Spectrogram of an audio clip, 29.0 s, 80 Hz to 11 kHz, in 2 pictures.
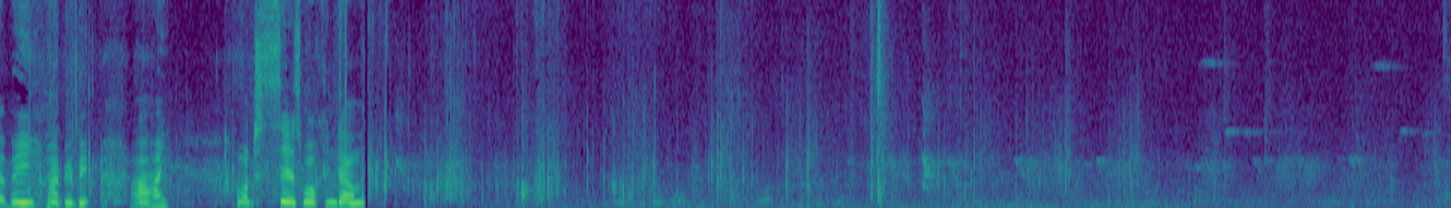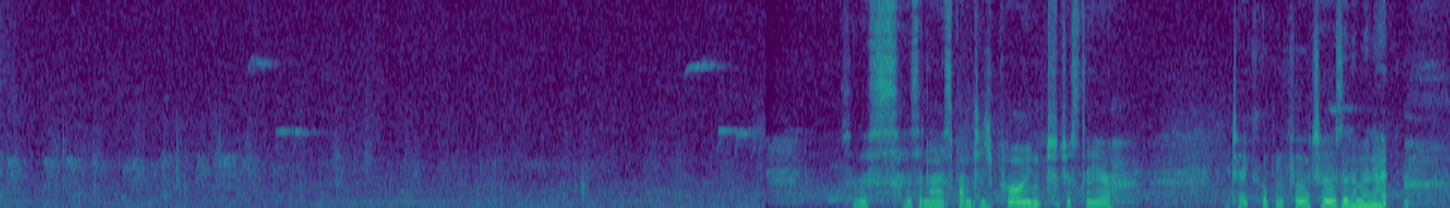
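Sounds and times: footsteps crunching on gravel: 0:00.2 - 0:22.0
high bird chirps: 0:08.8 - 0:17.9.

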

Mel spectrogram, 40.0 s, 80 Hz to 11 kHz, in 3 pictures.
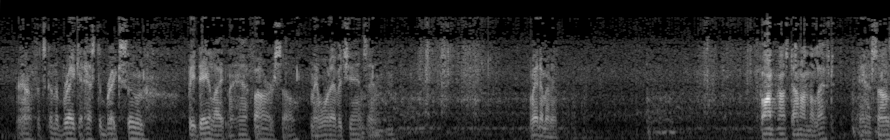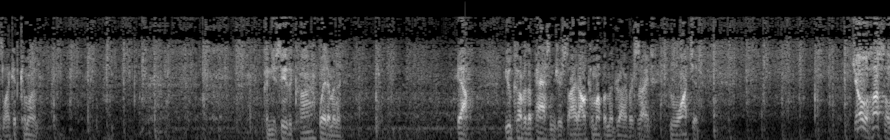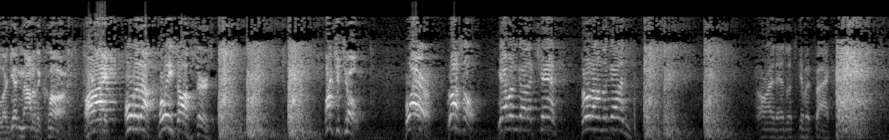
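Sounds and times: low steady noise: 0:00.0 - 0:40.0
soft footsteps: 0:05.4 - 0:29.1.

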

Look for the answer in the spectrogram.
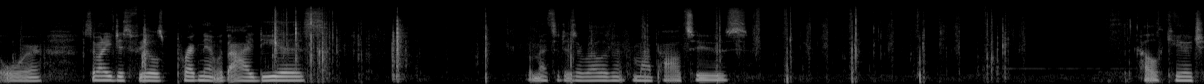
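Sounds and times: cards being shuffled: 0:02.6 - 0:10.4, 0:11.0 - 0:11.5.

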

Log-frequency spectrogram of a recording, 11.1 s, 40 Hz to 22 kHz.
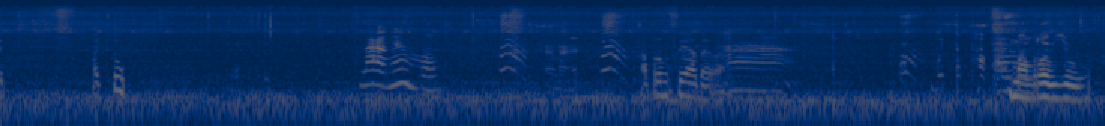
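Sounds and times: drawn-out vocal call: 0:04.9 - 0:06.4.

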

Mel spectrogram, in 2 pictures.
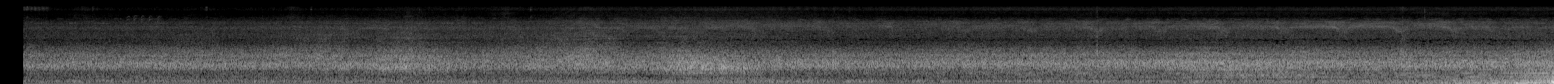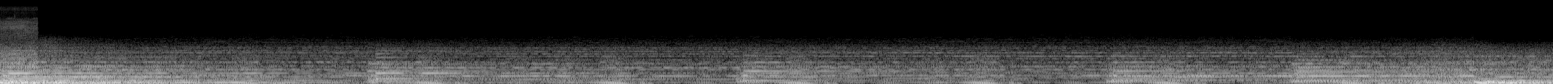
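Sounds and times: road traffic hum: 0:00.2 - 0:30.4
music with loud low note: 0:14.3 - 0:31.0.

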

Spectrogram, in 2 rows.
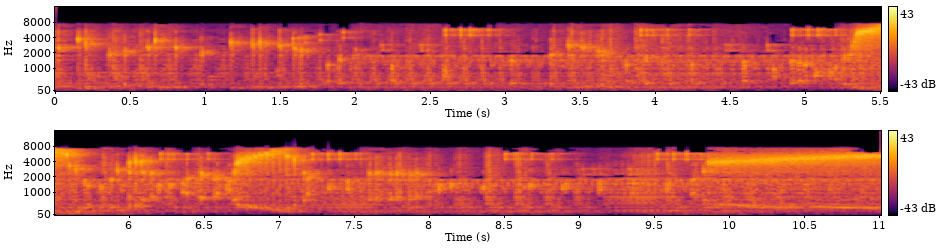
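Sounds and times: plucked and tapped strings: 0:00.0 - 0:11.0
sustained electronic tones: 0:01.6 - 0:11.0.

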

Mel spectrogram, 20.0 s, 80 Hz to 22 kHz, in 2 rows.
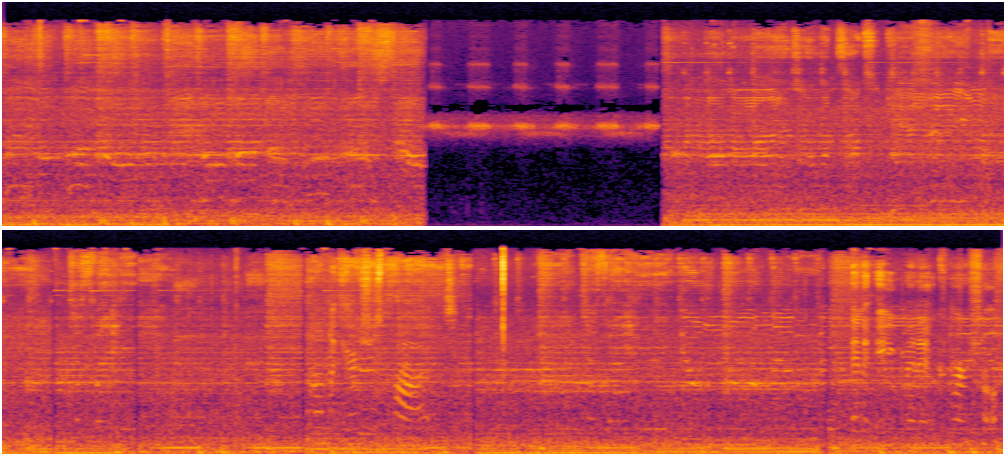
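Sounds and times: loud music with heavy bass: 0:00.0 - 0:04.2
cricket chirping: 0:04.2 - 0:06.6.

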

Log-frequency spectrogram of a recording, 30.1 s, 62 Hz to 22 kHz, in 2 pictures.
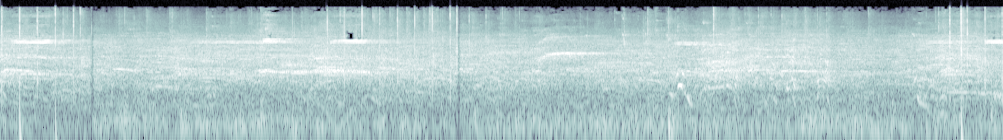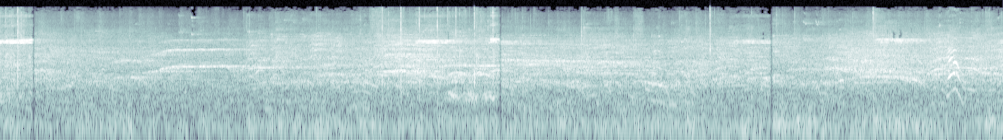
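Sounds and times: referee's whistle: 0:00.0 - 0:01.2, 0:03.2 - 0:05.7, 0:13.8 - 0:15.6, 0:21.2 - 0:23.0, 0:28.1 - 0:29.0
chatter echoing in gym: 0:00.0 - 0:30.0
murmur of voices: 0:18.4 - 0:30.0.

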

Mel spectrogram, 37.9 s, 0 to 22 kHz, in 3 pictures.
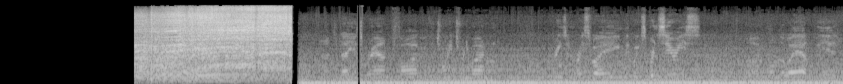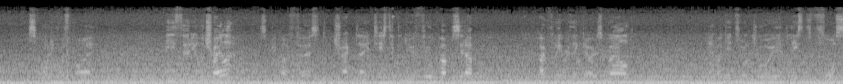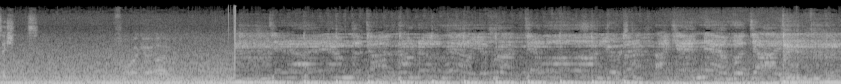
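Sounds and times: tyres screeching: 0:02.0 - 0:04.4
car engine revving: 0:02.0 - 0:29.8, 0:30.7 - 0:37.9
car engine and road noise in cabin: 0:02.0 - 0:37.9.

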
